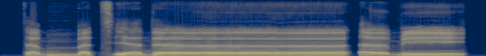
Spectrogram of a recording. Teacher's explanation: A tu adalah harakatul bina, tidak boleh panjang, hanya kita boleh baca satu harakat saja · Hamzah kita sebut tu bukan o. Kita tak nak jadi serat o dah, jadi serat a.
